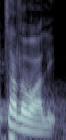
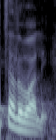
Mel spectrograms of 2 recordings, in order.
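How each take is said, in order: The two takes are said the same way.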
